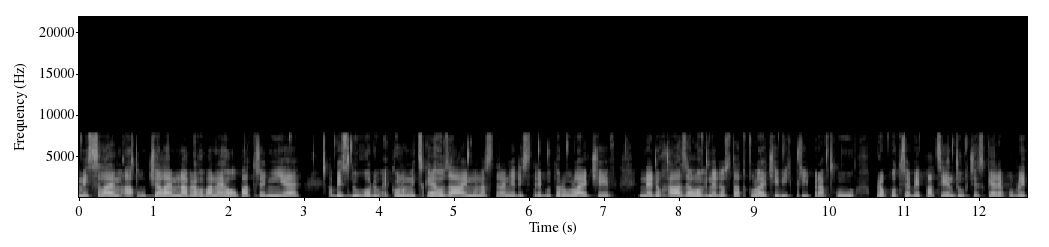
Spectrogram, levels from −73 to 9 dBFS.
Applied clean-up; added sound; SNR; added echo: neural mask model Resemble Enhance denoiser.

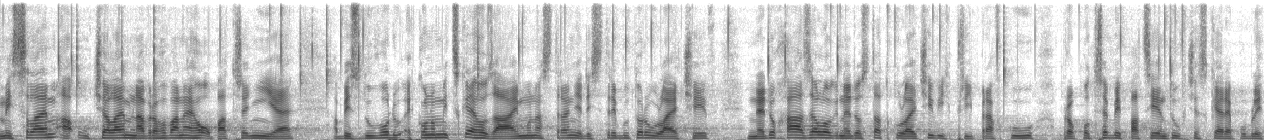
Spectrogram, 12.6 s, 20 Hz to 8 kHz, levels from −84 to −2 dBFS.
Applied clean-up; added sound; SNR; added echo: none; Breathing + Sink (filling or washing); 17 dB; none.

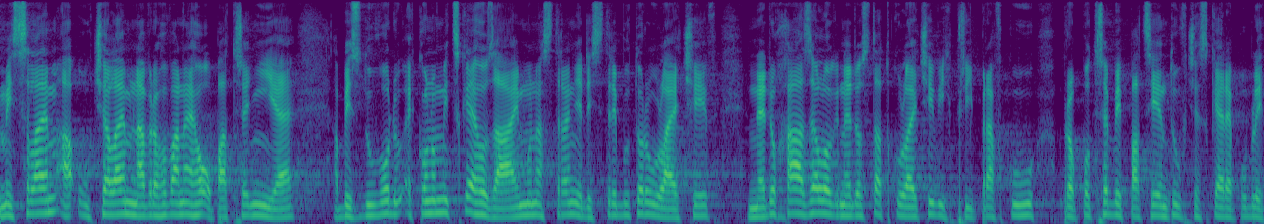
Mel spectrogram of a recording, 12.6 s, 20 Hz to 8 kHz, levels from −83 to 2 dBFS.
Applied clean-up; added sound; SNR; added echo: none; none; none; none.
